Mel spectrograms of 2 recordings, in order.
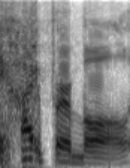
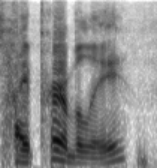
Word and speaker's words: hyperbole: And never say hyperbole if you want to impress your friends, because the correct pronunciation is hyperbole.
